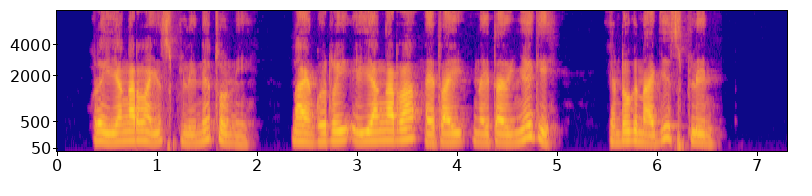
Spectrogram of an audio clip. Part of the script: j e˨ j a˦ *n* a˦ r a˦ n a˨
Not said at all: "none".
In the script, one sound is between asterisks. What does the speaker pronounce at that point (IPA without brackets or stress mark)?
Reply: ŋ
